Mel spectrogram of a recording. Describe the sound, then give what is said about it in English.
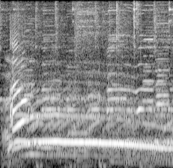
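Several people howl together in imitation of dogs, howling at the Moondog on a radio host's Moondog Show after a count of three. A loud, sustained, wavering human howl that holds steady and slowly falls in pitch over a couple of seconds. “On the count of three, I'm going to howl at the Moondog.”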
